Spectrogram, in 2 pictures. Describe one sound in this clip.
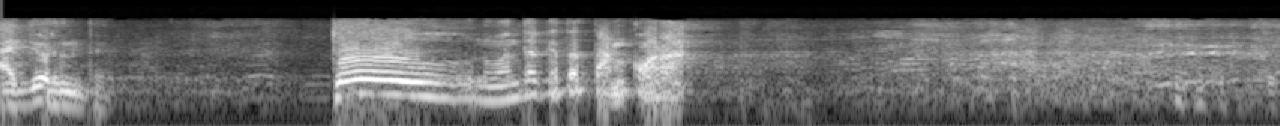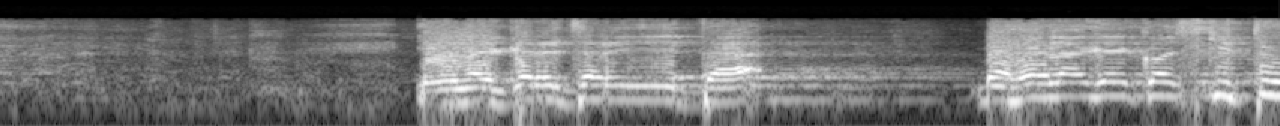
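An elderly man speaks with animation, drawn out and sing-song, through a microphone and loudspeaker.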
